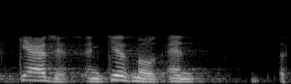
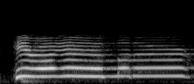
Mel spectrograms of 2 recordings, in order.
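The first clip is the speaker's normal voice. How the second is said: much higher and louder, shouted up at the plane; calling out; 6 dB louder than usual. Acted. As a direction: yell up into the sky to be seen. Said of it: "he called out".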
